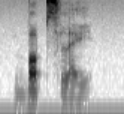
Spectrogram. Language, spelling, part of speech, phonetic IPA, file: Polish, bobslej, noun, [ˈbɔpslɛj], Pl-bobslej.ogg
